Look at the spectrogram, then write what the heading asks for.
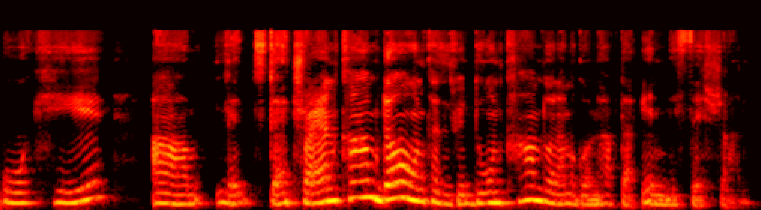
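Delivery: normal talking voice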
